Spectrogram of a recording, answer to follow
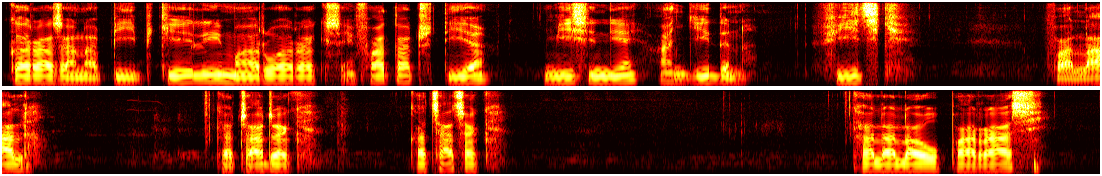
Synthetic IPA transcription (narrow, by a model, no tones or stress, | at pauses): kaɾazanəbibi̥kʲelimaɾuaɾaki̥z̥a̰jnfant̪aʈ͡ʂə̥d̪̥iə | misiniaŋɡid̪inə̥ | v̥it͡si̥kʲə̥ | v̥alalə | kaʈ͡ʂaʈ͡ʂakə̥ | kat͡sat͡sakə̥ | kʰalalawpaɾasi̥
